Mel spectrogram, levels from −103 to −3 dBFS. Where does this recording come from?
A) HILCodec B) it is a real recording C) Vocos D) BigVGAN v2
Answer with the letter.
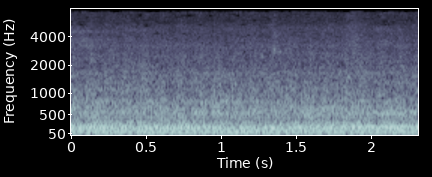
B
